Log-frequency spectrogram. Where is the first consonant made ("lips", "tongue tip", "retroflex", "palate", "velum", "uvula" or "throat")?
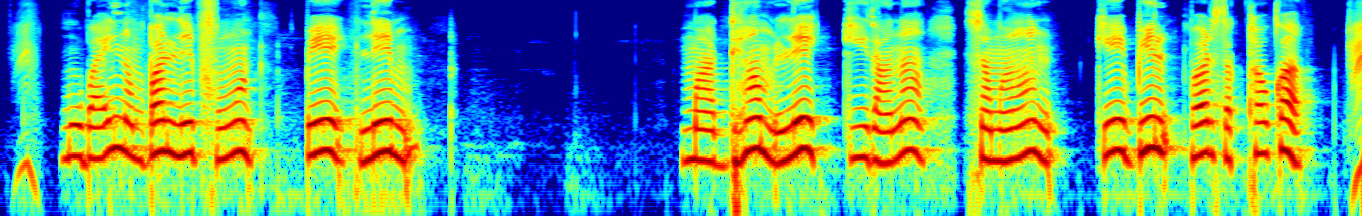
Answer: lips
